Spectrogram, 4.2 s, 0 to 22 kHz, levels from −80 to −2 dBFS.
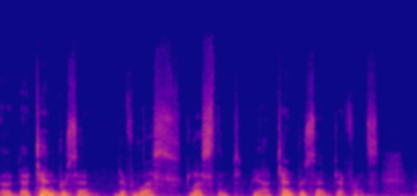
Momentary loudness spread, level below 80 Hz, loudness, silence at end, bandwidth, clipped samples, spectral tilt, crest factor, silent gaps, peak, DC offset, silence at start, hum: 17 LU; -38 dBFS; -31 LUFS; 0.15 s; 18 kHz; under 0.1%; -6 dB/octave; 24 dB; none; -8 dBFS; under 0.1%; 0 s; none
